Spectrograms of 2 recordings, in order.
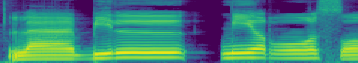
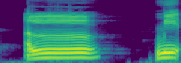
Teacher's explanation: Antara bunyi konsonan l dengan mi tidak boleh ada jeda hening. Ya, labil mirsad, enggak labil mi.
